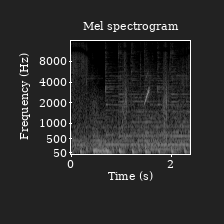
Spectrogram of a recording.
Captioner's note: whistle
